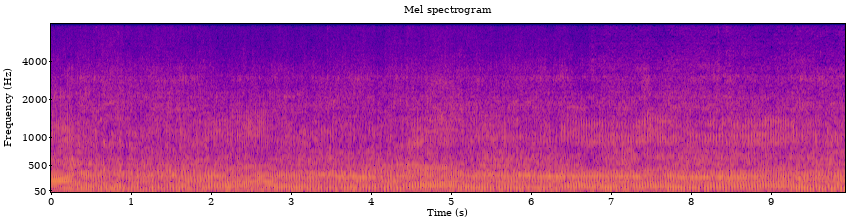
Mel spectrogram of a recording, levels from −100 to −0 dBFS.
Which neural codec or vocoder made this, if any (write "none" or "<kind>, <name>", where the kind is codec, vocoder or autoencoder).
codec, DAC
